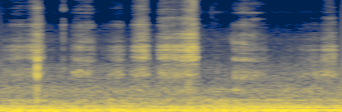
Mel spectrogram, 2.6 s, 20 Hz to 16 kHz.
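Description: An Ontario RAT 7 knife carves fine shavings from wood, a close rasping scrape repeated in several short strokes with brief pauses between them, moderately loud and with no voices.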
